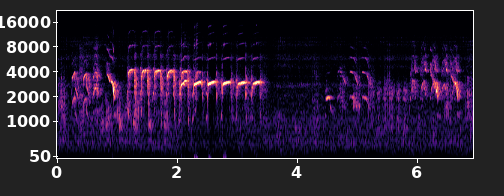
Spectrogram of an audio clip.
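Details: A couple of mynas sitting on a window grill chatter in a rapid, varied mix of harsh notes and bright whistled phrases, including a fast repeated series of clear whistles.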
